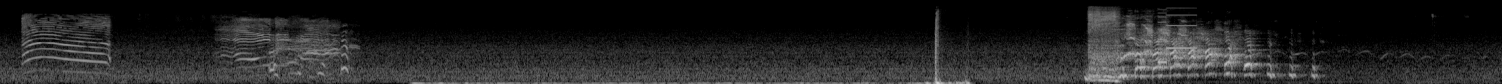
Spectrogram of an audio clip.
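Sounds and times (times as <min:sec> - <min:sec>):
low rumble: 0:04.1 - 0:09.8.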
